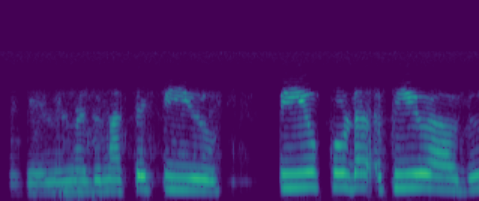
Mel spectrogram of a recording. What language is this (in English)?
Kannada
